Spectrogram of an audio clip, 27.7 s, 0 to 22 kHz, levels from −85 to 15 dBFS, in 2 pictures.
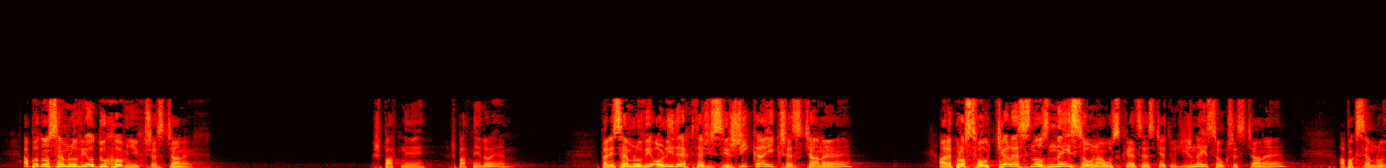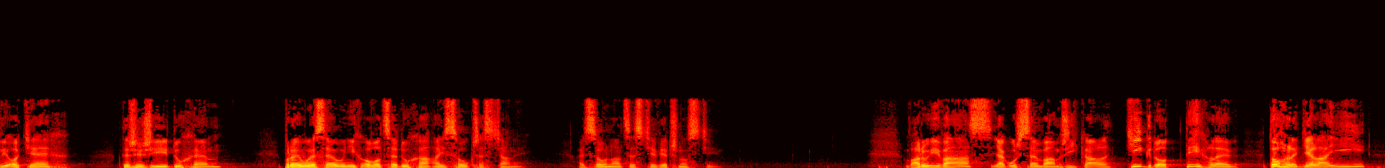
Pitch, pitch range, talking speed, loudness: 165 Hz, 140-205 Hz, 140 wpm, -20 LUFS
